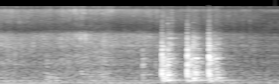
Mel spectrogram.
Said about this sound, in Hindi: हमने कीमे और अंडे को मिक्स कर लेना है। इस तरह से हल्के हाथ से आपने मिक्स करना है।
